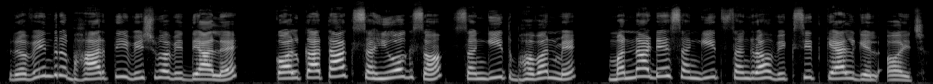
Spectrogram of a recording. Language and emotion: Maithili, neutral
